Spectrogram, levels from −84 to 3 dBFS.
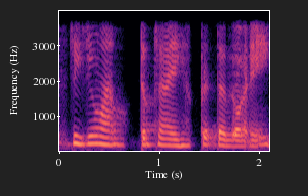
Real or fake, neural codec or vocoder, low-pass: fake; codec, 16 kHz, 0.5 kbps, FreqCodec, larger model; 3.6 kHz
